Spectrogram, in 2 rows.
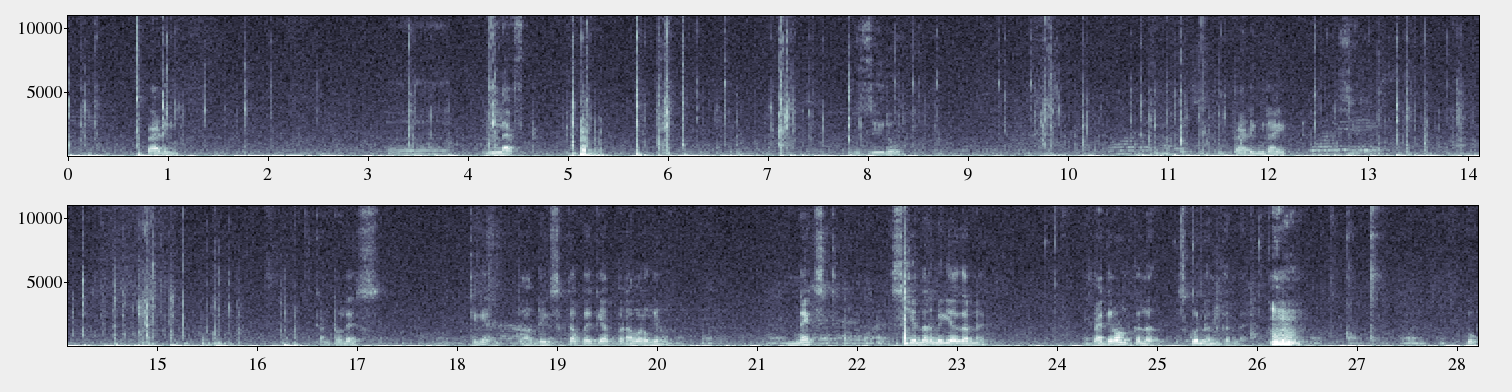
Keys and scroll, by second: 11.1 ctrl+c, 11.5 ctrl+Return, 11.6 ctrl+v, 13.5 ctrl+shift+Left, 15.6 ctrl+s, 16.3 alt+Tab.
